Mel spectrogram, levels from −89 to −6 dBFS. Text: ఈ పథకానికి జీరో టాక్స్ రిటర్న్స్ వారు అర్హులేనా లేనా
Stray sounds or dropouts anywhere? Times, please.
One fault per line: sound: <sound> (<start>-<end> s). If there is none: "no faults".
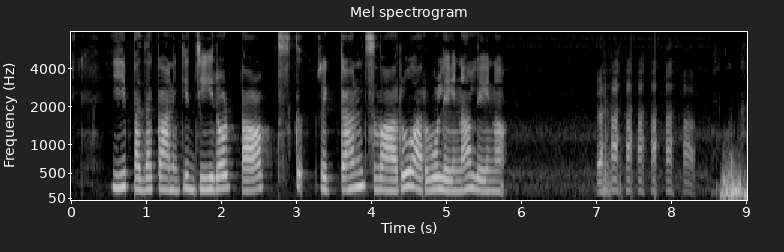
sound: laugh (7.0-8.4 s)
